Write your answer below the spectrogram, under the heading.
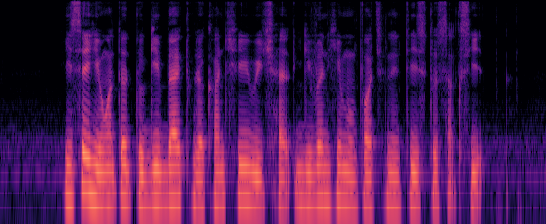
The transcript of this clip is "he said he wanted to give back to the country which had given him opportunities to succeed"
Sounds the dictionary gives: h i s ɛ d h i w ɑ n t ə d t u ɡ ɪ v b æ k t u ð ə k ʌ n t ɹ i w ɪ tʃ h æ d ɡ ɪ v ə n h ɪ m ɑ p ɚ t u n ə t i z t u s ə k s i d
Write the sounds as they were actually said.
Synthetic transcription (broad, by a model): h i s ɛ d h i w ɑ n t ə d t u ɡ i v b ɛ k t u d ə k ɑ n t ɹ i w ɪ tʃ h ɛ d ɡ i v ə n h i m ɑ p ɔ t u n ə t i s t u s ə k s i d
